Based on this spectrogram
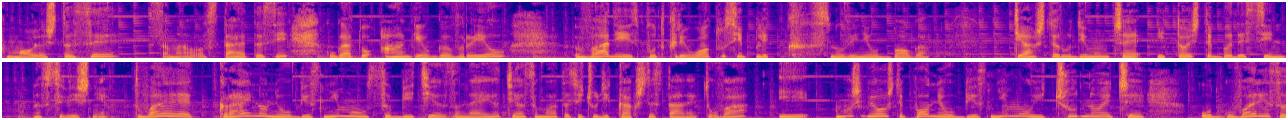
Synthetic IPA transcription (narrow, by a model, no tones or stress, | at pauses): mɔlʲɛʃt̪əsɛsɐ̰ma̰və̰fst̪ajət̪əsikoɡat̪oaŋɡʲɛlˠɡəvɾiilˠ | vad̪ʲiːspot̪kɾilˠɔt̪osiplʲiksnoviniod̪bɔɡə | t̪ʲaʃt̪ɛɾʊd̪imomt͡ʃɛit̪ɔjʃt̪ɛbɤd̪ɛsinːɐfsɛviʃnḭə̰t̪ovaɛ | kɾajnonɛobjɐsnimosɐbit̪ʲiɛzɐnɛjət̪ʲjasɐmat̪əsit͡ʃud̪ikakʃt̪ɛst̪anɛ̰t̪o̰vaimɔʒɛbiɔʃt̪ɛponɛobjɐsnimoit͡ʃud̪noɛt͡ʃɛod̪ɡovaɾʲiəsə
